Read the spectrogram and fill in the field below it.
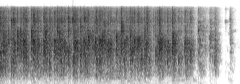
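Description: After a talk, the audience claps loudly and close by in a thick, continuous burst for about four seconds, then the applause quickly thins to a few scattered claps and stops.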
